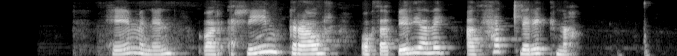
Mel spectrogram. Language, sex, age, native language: Icelandic, female, 30-39, Icelandic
